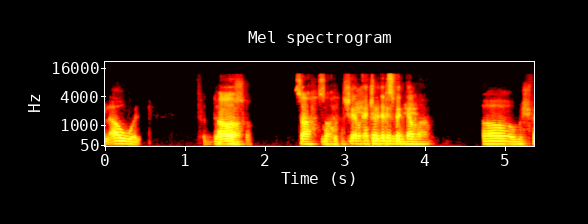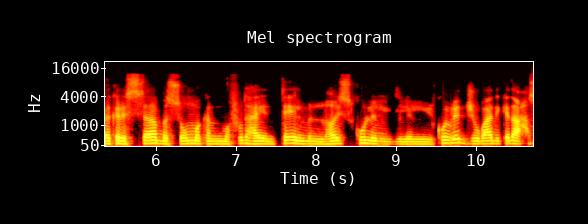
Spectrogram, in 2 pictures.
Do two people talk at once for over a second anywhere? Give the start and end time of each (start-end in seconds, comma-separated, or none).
2.7-4.0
